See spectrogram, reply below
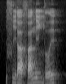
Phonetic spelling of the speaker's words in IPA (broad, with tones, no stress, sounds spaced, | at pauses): f i˥˩ ɾ a˥˩ f a˩˥ n i˥ ʎ ɤ˩˥ ɪ̯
